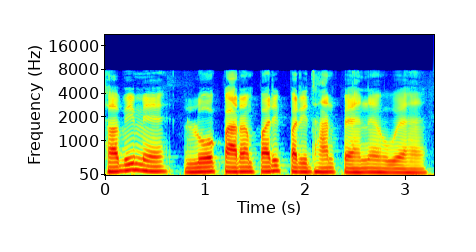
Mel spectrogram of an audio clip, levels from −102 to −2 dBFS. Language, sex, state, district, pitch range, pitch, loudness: Hindi, male, Jharkhand, Garhwa, 115-130 Hz, 125 Hz, -15 LUFS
